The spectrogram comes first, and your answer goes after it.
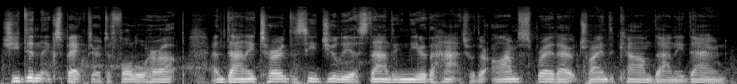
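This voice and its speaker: A man's voice: medium pitch, steady tone, moderate pace, few pauses, darkish tone, slight background noise. A man narrating a scripted dramatic story as the narrator of an audio drama.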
